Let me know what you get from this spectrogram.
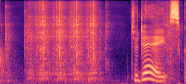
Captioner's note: calculator clicking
